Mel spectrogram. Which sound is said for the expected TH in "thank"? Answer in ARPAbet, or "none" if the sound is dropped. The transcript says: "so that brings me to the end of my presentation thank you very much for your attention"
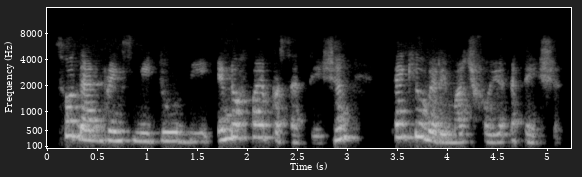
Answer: T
